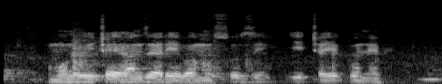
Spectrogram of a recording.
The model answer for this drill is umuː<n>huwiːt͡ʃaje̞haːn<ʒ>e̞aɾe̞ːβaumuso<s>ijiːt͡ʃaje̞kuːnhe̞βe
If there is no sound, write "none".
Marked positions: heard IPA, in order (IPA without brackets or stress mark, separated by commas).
n, z, z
